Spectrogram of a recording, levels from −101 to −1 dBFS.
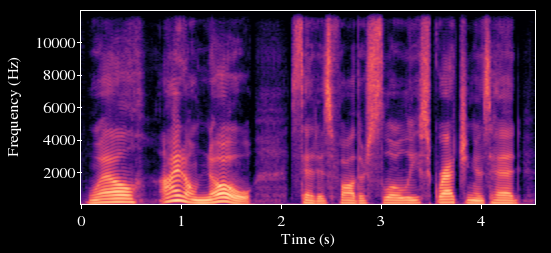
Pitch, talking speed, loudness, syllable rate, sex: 175 Hz, 145 wpm, -18 LUFS, 3.7 syllables/s, female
